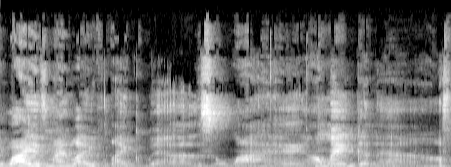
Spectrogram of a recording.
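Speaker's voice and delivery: slow, hushed self-pitying whine; drawn-out, soft mock despair; mock woe-is-me whisper. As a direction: whisper it like a retold pity party. Retelling old victim mentality complaint.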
